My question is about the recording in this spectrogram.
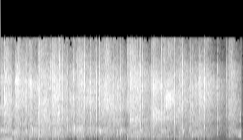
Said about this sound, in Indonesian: Tepuk tangan dulu guys.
